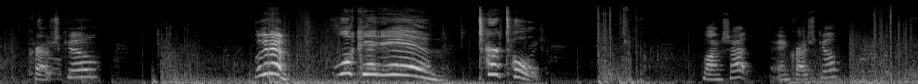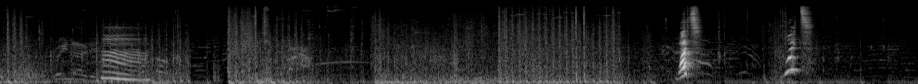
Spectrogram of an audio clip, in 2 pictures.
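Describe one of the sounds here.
A young woman talks with animation close to a headset microphone.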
